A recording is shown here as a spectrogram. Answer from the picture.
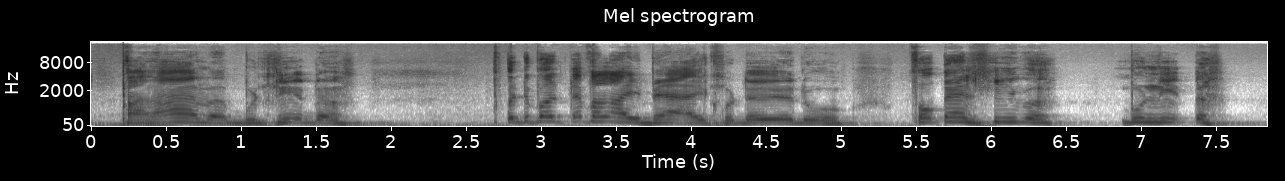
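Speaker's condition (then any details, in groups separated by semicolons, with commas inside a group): Cerebral palsy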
